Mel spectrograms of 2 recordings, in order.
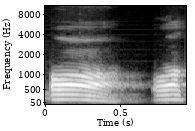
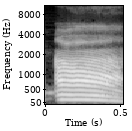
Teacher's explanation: অ কিন্তু কম লাগছে শ্বাসবায়ু। পাশাপাশি যদি বলি আ, দেখো শ্বাসবায়ুটার বেশি আধিক্য পাচ্ছে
